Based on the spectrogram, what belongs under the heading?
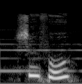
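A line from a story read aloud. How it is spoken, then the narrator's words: Anguished cry. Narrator (Vietnamese): Kỷ Hiểu Phù lòng như dao cắt, kêu lên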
